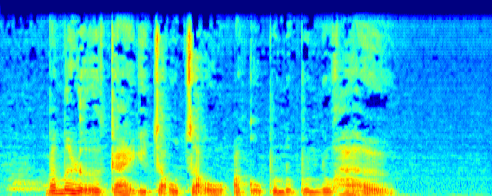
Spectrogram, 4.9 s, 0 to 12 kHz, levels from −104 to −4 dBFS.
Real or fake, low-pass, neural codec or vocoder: fake; 10.8 kHz; vocoder, 48 kHz, 128 mel bands, Vocos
